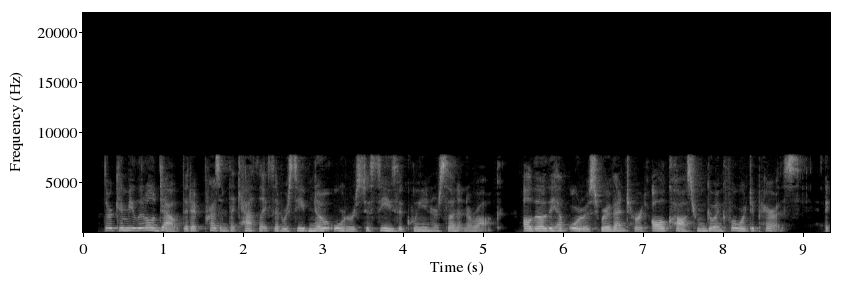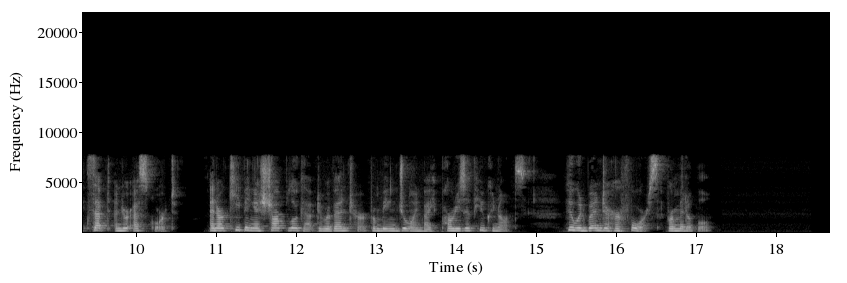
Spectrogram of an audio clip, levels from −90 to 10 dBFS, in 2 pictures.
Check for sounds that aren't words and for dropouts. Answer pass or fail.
pass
